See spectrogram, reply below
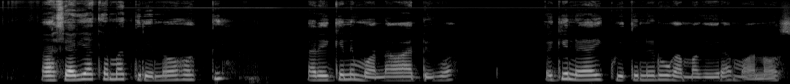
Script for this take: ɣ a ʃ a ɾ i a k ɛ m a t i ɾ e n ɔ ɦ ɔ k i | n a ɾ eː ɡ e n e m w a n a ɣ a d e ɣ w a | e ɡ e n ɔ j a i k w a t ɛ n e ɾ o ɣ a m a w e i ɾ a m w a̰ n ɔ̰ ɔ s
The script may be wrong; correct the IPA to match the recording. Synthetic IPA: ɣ a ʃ a ɾ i a k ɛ m a t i ɾ e n ɔ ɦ ɔ t i | n a ɾ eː ɡ e n e m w a n a w a d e ɣ w a | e ɡ e n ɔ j a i k w e t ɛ n e ɾ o ɣ a m a ɣ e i ɾ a m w a̰ n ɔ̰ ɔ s

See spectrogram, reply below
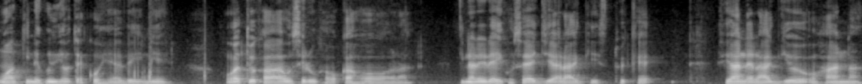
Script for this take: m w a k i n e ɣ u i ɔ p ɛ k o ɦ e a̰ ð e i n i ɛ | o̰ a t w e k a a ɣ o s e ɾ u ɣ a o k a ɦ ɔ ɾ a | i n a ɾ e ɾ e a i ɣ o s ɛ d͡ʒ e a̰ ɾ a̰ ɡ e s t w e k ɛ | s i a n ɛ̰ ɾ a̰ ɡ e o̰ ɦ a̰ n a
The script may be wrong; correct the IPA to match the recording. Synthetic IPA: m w a k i n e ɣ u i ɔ t ɛ k o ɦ e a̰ ð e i n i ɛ | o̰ a t w e k a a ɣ o s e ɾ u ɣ a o k a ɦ ɔ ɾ a | i n a ɾ e ɾ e a i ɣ o s ɛ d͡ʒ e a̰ ɾ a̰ ɡ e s t w e k ɛ | s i a n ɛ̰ ɾ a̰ ɡ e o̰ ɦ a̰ n a

